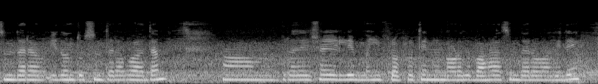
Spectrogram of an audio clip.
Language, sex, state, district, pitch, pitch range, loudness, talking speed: Kannada, female, Karnataka, Raichur, 210 Hz, 210-215 Hz, -15 LUFS, 110 wpm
